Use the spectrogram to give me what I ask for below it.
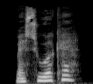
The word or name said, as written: mazurka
